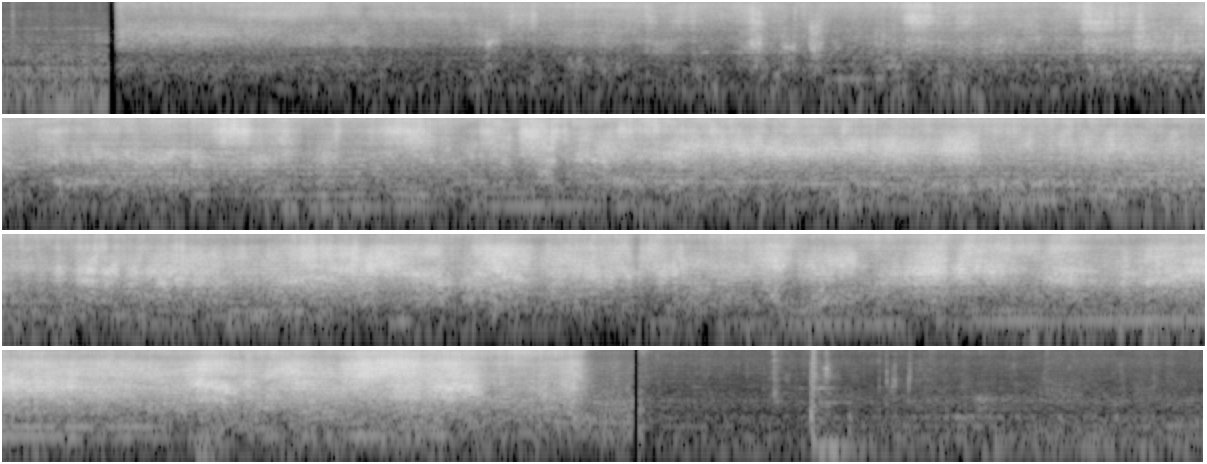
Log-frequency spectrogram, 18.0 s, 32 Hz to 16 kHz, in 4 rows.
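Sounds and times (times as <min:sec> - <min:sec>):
brush scrubbing a rug: 0:00.8 - 0:15.9.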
